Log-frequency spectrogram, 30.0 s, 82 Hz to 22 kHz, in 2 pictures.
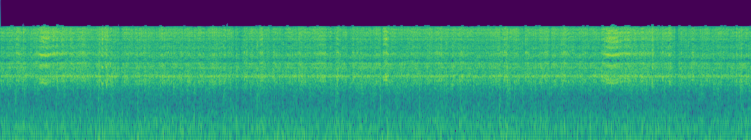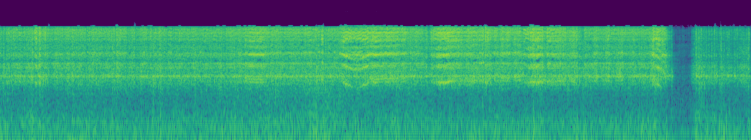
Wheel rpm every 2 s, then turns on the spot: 230, 230, 230, 230, 230, 230, 230, 240, 230, 230, 230, 220, 230, 230, 80.
28-30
